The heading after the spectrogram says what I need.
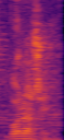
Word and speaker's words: Bollinger: - Bollinger (with french accent) So let's go to the podium: third best?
